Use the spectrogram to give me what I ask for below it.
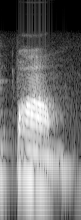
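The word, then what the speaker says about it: palm: कहां साइलेंट होता है अगर एम के पहले एल है जैसे पाम एल के एम के पहले है ना काम आम्स बाम ओके एफ के पहले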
